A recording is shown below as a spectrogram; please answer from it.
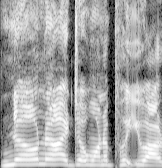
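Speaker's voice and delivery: unsure, hesitant, reluctant and polite. Retelling an old man turning down a ride: imitating a hesitant refusal. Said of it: "And he was very hesitant".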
